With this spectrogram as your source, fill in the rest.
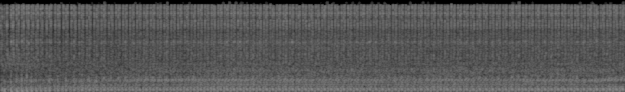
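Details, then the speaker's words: Husqvarna lawn mower small engine after carb refit runs fast and steady without governing down; the choke flap was not stuck, and opening it raised engine speed, showing the carb throttle plate was stuck wide open. "as you can see the choke flap was not stuck and when I went to open it the engine speed went up that means the throttle plate was wide open"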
